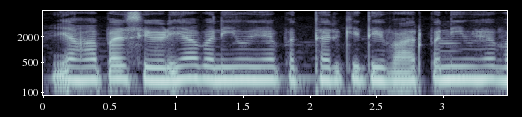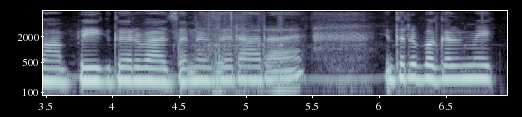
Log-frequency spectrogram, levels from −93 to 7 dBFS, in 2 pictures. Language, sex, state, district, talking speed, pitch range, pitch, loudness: Hindi, female, Uttarakhand, Uttarkashi, 205 wpm, 190-205 Hz, 200 Hz, -16 LUFS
